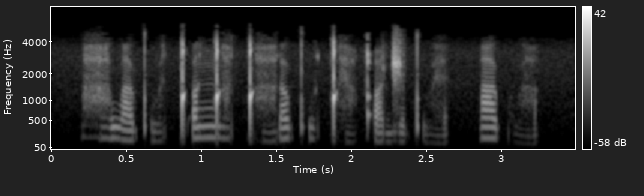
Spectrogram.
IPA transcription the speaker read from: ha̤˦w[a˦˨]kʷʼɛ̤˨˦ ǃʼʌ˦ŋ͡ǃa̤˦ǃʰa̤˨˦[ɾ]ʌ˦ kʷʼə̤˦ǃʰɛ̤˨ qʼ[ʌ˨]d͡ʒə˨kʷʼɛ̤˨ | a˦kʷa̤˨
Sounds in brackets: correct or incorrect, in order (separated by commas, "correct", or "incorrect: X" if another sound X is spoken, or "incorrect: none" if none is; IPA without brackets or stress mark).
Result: incorrect: a˨˦, correct, incorrect: ə˨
